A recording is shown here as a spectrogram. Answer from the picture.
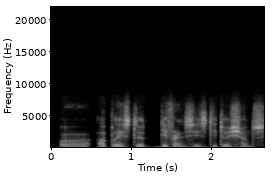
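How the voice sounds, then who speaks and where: A man with a Spanish accent, dry and close with no echo, over a quiet background. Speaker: emergency medical physician. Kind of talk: interview. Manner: halting.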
